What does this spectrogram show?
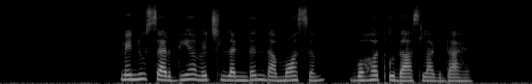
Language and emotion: Punjabi, sad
